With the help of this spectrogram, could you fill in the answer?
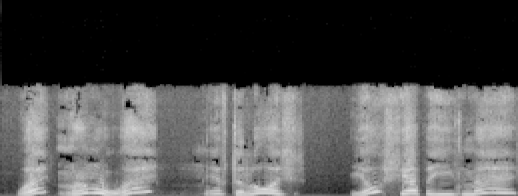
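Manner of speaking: put-on a scared kid insisting; alarmed child. Little girl protesting to her mother that the Lord must be hers too, loud and alarmed.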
